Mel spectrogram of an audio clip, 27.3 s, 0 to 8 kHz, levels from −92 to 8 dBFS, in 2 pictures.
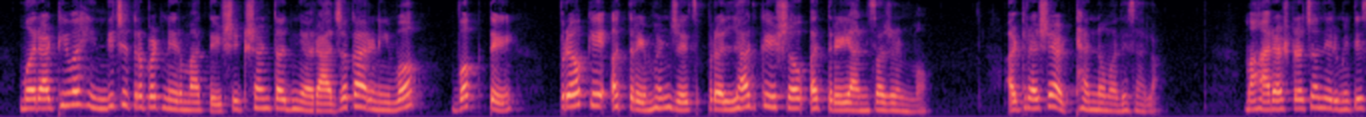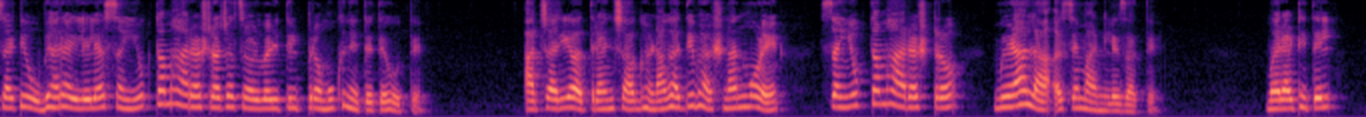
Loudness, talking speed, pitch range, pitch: -20 LUFS, 95 wpm, 210-270 Hz, 240 Hz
